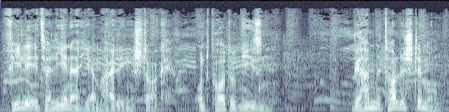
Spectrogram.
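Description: An actor playing a plain-spoken, reflective gravedigger in a radio play monologue, talking to the listener in short, repetitive, wry phrases. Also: male voice, on the low side, sing-song, fast talker, soft background music. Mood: calm, wry.

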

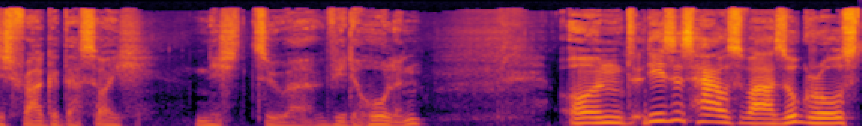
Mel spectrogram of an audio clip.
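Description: A man's voice: mid-range voice, vocal fry, a little mellow, breathy edge, no room sound, studio quality. A man telling a folk story in to a live audience, chatty and playful with asides. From Wales. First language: English. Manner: chatty, playful asides, non-native grammar.

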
